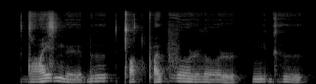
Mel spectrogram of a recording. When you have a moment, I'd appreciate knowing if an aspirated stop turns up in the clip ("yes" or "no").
no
